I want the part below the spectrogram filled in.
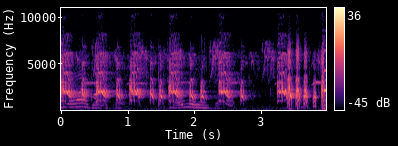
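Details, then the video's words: Fighting dakni teetar partridges give rapid, grating squawks, repeated several times a second. Smooth, bending tonal notes sound beneath them, then a burst of sharp clicks at the end. "dakni teeter ki jung kia ho gia"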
